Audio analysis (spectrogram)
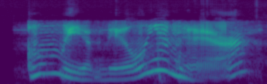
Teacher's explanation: for the millionaire, it's dipping down here for the mill part and then rising after it when you get into the second syllable, but not really specified whether it's second or third or whatever. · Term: low star plus high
